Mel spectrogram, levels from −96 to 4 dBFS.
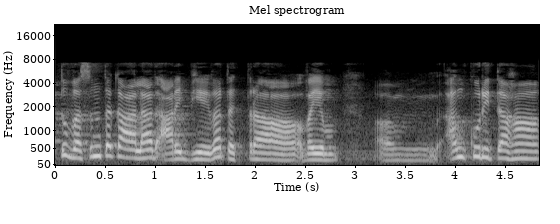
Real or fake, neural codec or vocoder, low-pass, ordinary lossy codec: real; none; 7.2 kHz; MP3, 64 kbps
